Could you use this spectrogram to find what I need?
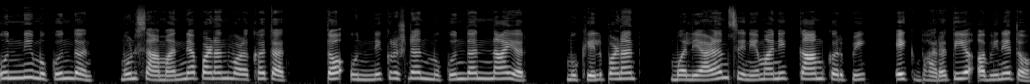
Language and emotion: Goan Konkani, neutral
